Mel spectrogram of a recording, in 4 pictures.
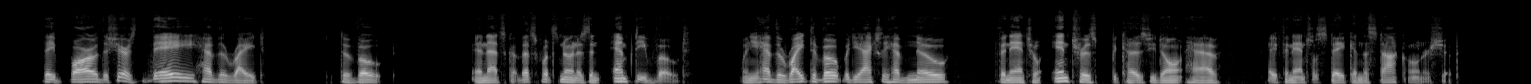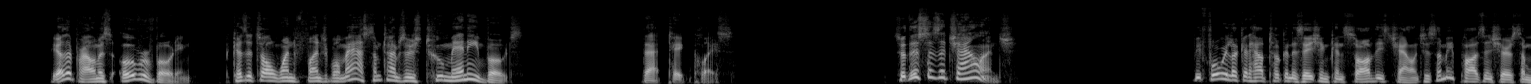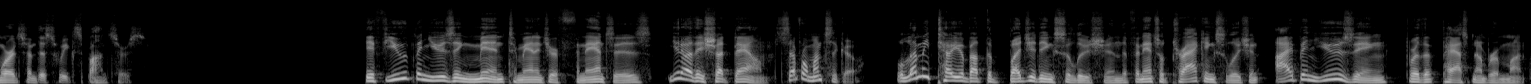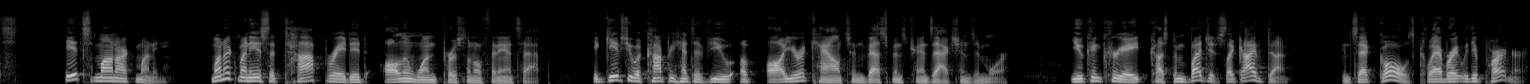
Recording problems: none

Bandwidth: 14.5 kHz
